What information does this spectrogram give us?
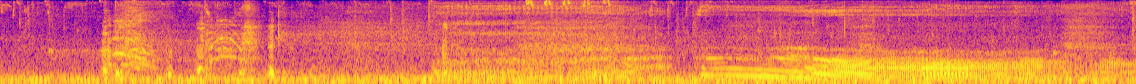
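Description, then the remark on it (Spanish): A few rough, harsh coughs burst out, followed by a strained, raspy throaty groan that wavers in pitch over a constant background hum. “Esa tos de … no suena nada bien.”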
